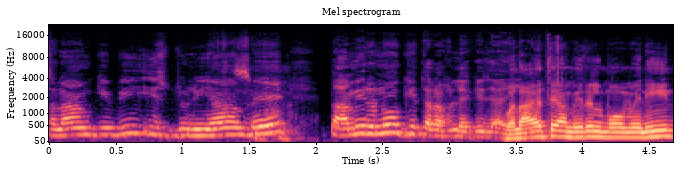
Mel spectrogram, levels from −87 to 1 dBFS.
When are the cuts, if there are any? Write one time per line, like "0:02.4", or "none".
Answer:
0:01.9
0:03.4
